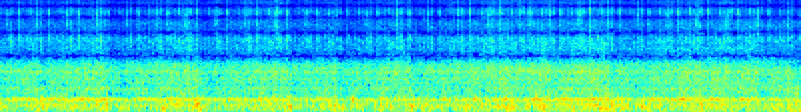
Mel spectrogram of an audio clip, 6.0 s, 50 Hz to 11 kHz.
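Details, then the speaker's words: 2005 Ford Expedition 5.4L (engine from a 2008) misfire: lumpy uneven idle with dull stumble; engine computer coil drivers for cylinders 7 and 8 show no signal, computer needs replacement. "estamos en la 8 del trébol 8 como pueden ver estamos conectados y no hay señal de vida aquí"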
